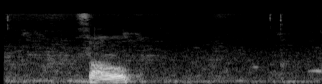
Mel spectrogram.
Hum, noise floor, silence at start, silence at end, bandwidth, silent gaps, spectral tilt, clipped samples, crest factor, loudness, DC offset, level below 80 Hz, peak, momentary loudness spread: none; -44 dBFS; 0.7 s; 0 s; 11.5 kHz; none; -7.5 dB/octave; under 0.1%; 20 dB; -16 LUFS; under 0.1%; -46 dBFS; -2 dBFS; 27 LU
